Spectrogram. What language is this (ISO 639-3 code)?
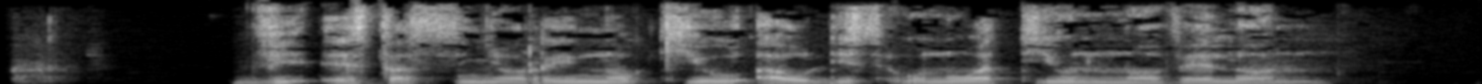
epo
